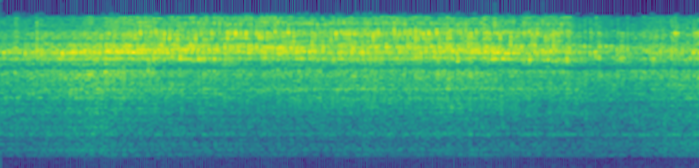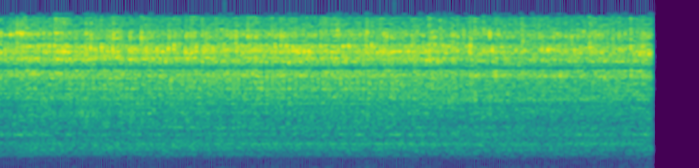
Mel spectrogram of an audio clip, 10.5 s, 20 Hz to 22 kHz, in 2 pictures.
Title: 2010 NISSAN SENTRA WHAT A BAD TIMING CHAIN GUIDE SOUNDS LIKE- Rattling/FLAPPING Engine Noise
